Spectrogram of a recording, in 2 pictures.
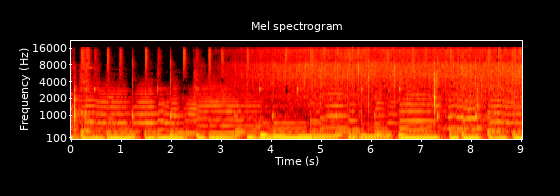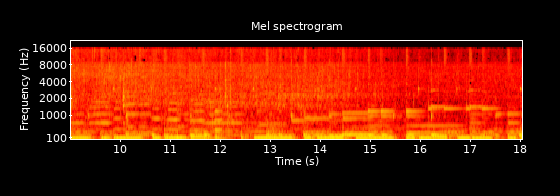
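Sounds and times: wooden spatula tapping and scraping: 0.0 - 0.4, 7.2 - 10.6
background music with deep bass: 0.0 - 18.0
vegetables sizzling in a skillet: 3.0 - 18.0.

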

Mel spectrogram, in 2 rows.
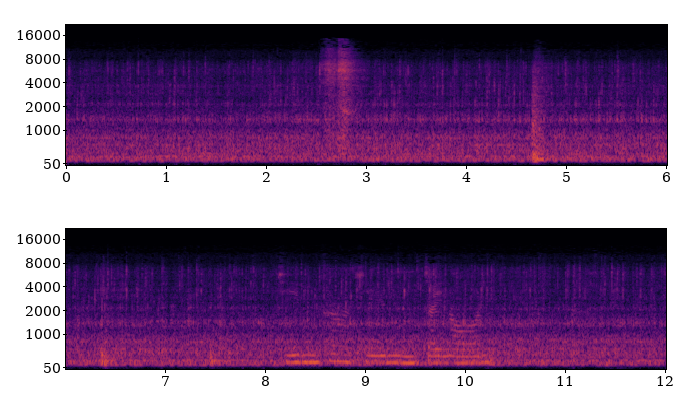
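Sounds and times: curry simmering: 0.0 - 12.0
brief louder hiss: 2.5 - 3.0.

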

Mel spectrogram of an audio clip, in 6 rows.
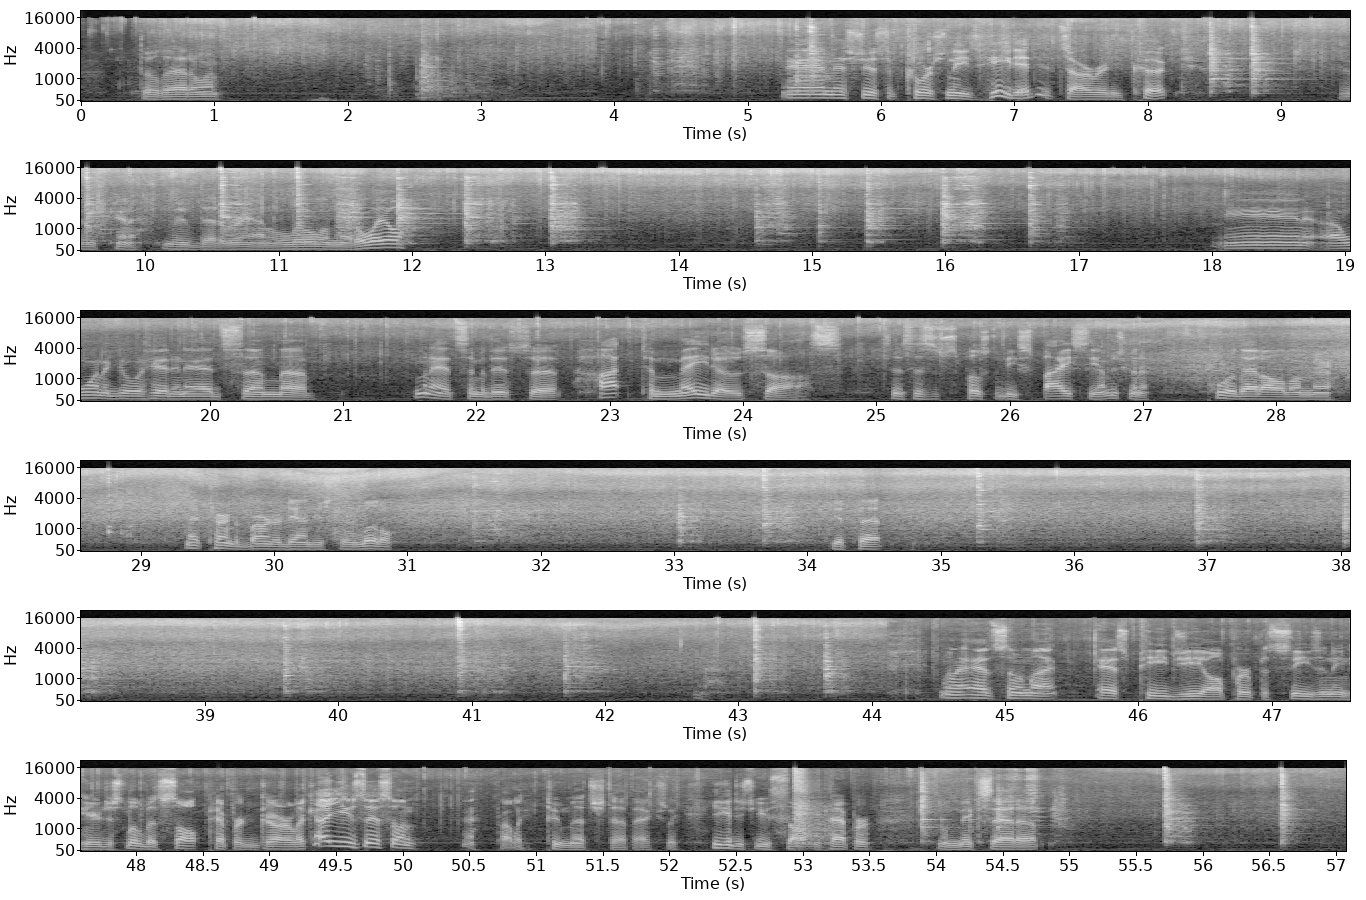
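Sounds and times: faint sizzle on griddle: 0.0 - 57.0
metal spatula scraping griddle: 1.2 - 17.6, 26.7 - 44.1, 53.8 - 56.9.

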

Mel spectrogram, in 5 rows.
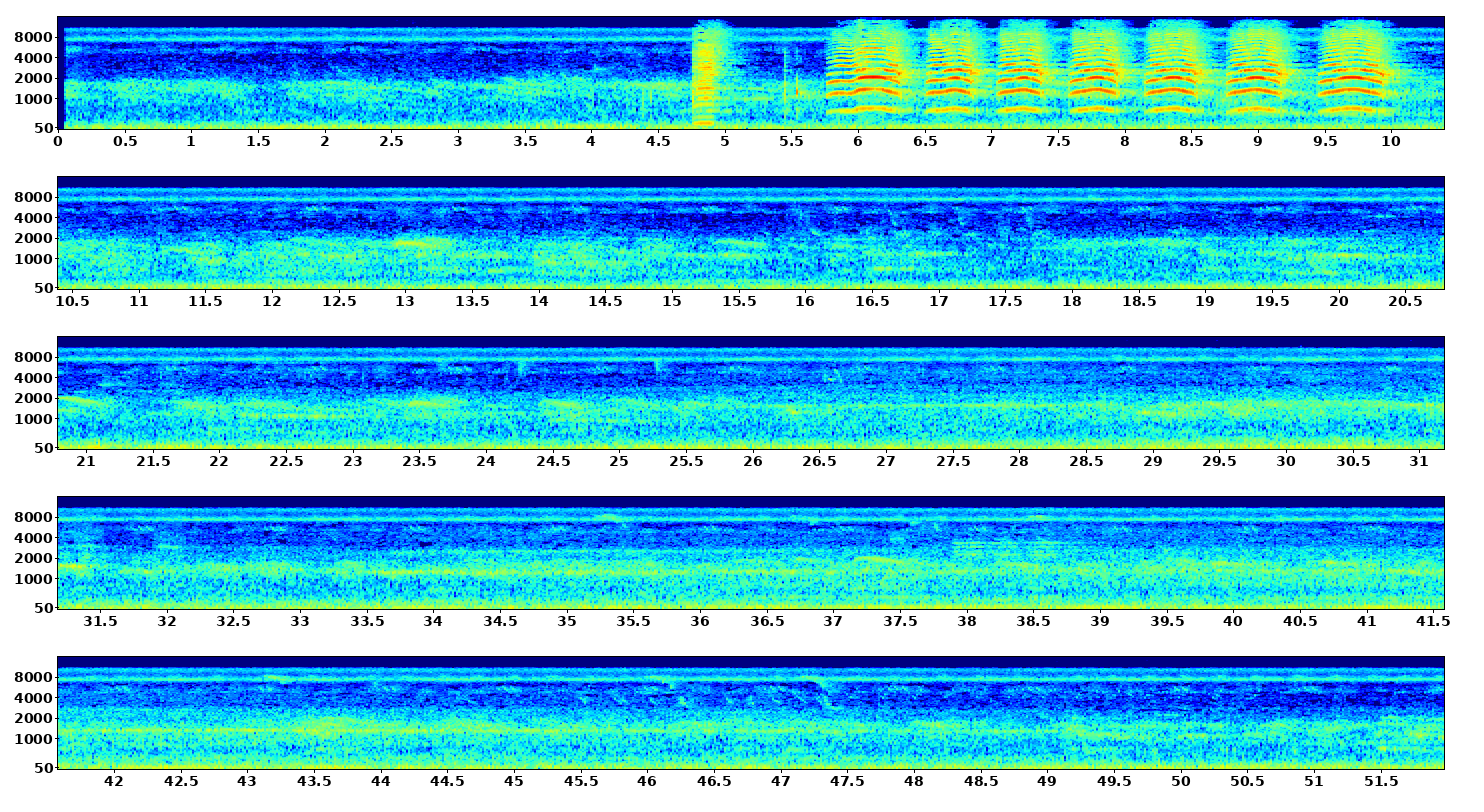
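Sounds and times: peafowl calling: 4.7 - 10.3.

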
